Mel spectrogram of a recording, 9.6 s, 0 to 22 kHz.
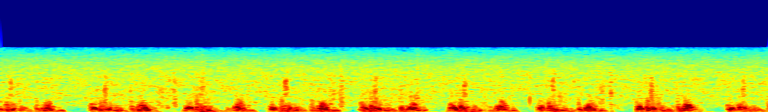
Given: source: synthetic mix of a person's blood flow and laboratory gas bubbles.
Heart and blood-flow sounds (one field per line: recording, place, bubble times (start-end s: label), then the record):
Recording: Doppler ultrasound of blood flow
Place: precordium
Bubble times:
2.06-2.11 s: bubbles
5.13-5.34 s: bubbles
6.03-6.08 s: bubbles
6.60-6.66 s: bubbles
From the record:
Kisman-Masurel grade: 121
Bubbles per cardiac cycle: 1 to 2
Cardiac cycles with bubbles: 10 to 50%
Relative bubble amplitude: barely perceptible (0.100 to 0.250)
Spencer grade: 2 (many but less than half of the cardiac periods contain bubble signals, singularly or in groups)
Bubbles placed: only in the low amplitude regions of the cardiac cycle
